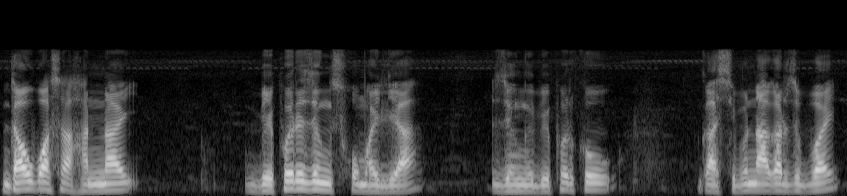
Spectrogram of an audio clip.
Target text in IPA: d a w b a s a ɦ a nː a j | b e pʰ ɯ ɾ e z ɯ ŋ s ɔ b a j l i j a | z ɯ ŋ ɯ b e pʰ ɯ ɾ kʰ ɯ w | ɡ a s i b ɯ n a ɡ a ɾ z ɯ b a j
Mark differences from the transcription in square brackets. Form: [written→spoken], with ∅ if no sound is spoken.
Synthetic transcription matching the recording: d a w b a s a ɦ a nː a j | b e pʰ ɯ ɾ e z ɯ ŋ s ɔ [b→m] a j l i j a | z ɯ ŋ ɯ b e pʰ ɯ ɾ kʰ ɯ w | ɡ a s i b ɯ n a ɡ a ɾ z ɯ b a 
